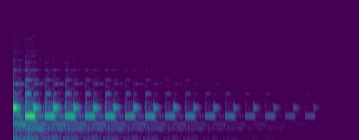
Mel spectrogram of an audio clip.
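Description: Short electronic intro sting: a two-note falling chime blip repeated about four times a second as an echo, fading away over about three seconds.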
